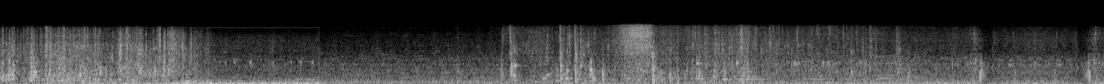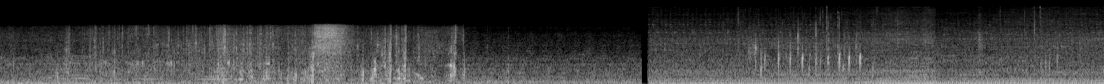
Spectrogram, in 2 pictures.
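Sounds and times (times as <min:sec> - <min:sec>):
objects crunching under a car: 0:00.0 - 0:02.3, 0:05.0 - 0:15.8, 0:18.2 - 0:22.0
car engine running: 0:17.5 - 0:22.0
quick clicks: 0:18.5 - 0:19.9.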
